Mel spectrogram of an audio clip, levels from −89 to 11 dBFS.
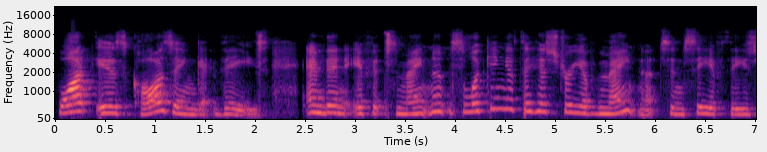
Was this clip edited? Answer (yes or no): no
